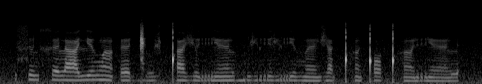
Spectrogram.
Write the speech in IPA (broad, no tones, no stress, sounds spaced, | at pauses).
s ɨ l x ɛ l a lʲ ɛ β ɐ̃ ʔ ɛ ɡ͡ǁ o ʒ ǃ a ʒ ɘ rʲ ɛ̃ l b ɨ ʒ rʲ ɘ ʒ rʲ e v ɛ̃ ʒ a ǃʰ ɐ̃ ǃ ɔ ǃʰ ɐ̃ rʲ ɛ̃ l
